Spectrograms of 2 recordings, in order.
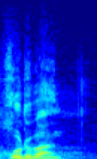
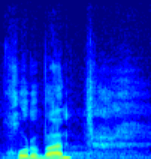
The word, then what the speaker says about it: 코르반: 고르반. 기억하시는 분 있을 거예요. 정확한 발음은 코르반입니다. 코르반.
